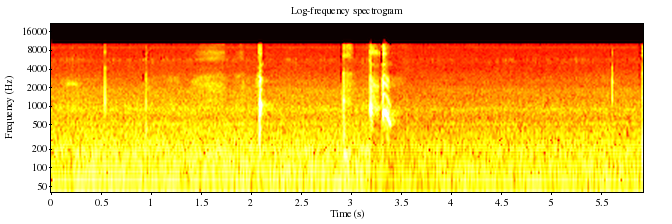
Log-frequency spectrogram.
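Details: Newborn, 8 days old, with repeated short, abrupt hiccup clicks at irregular intervals and a brief cluster near the middle; hiccups.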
